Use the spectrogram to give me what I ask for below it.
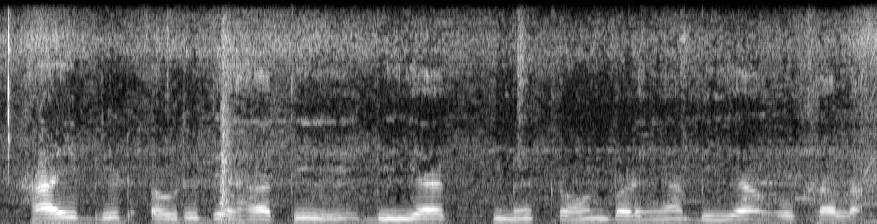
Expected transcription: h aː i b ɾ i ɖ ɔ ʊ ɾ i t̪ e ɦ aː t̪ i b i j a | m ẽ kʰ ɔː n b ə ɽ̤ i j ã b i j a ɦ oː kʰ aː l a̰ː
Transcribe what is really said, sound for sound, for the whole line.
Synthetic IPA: h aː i b ɾ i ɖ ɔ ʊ ɾ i d̪ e ɦ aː t̪ i b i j a | m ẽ k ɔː n b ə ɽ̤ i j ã b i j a ɦ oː kʰ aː l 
